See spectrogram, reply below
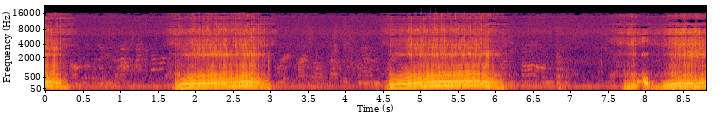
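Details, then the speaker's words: Sleeping father, suspected sleep apnea, heard from the living room: loud, rough, buzzing snores on each in-breath, about three breaths with quiet pauses between; heavy snoring. "My dad's snoring like a shaver or a pig. He's so loud. I can hear him from the living room."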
